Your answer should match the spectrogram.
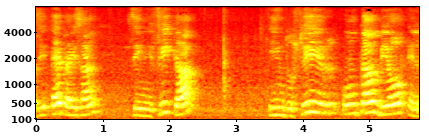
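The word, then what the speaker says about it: ἔπεισαν: Y esa palabra griega, persuadir, epeizan, se pronuncia así, epeizan, significa inducir un cambio en la manera de pensar mediante la influencia de la razón o de consideraciones morales.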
